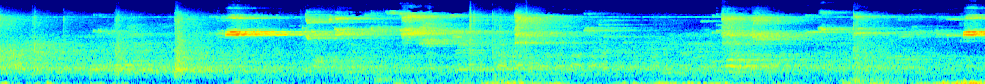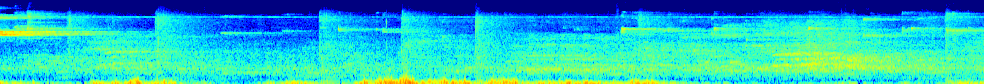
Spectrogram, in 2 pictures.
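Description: Sounds echo in a large indoor gym.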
